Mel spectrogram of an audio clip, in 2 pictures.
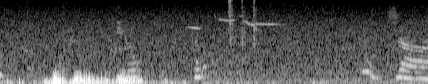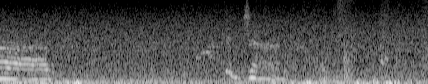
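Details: Blue merle female Australian Shepherd puppy at Fifteen Acre Farms, Oklahoma, gives one drawn-out, harmonic whine that slides downward after a brief burst of human voice; faint low rumble and a few soft chirps in the background.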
